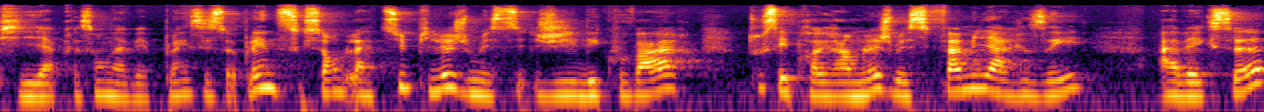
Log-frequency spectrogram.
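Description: The speech races along very fast with a somewhat breathy quality. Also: woman. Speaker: singer-songwriter. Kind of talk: casual chat. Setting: home studio in Montreal.

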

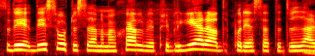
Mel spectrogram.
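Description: A woman speaks at a very fast pace, her medium-pitched voice carrying a fairly even intonation. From Sweden, Stockholm (Bredäng). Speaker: podcast co-host, rhetorician. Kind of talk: casual interview chat.

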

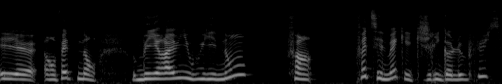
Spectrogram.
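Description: A woman with a high-pitched voice talks at a fairly quick pace but leaves long, frequent pauses, in a very clean recording with a silent background and a dry, close sound with no echo. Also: ordinary pitch variation. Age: 20s. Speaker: content creator and entrepreneur. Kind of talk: casual chat.

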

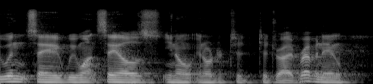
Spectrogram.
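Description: At a moderate pace, a man with an American accent speaks in a fairly low pitch, with audible room echo around him. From California. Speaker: tech entrepreneur. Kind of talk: interview. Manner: halting.

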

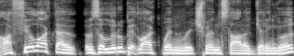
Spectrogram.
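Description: Speaking very fast, a man with an Australian accent keeps to a medium pitch. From rural Australia. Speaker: former footballer and business founder. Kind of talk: casual chat.

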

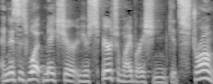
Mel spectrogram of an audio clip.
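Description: Against a quiet background, a woman talks with a fairly low pitch. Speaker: spiritual author and teacher. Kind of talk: casual talk on spirituality. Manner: halting, filler-heavy.

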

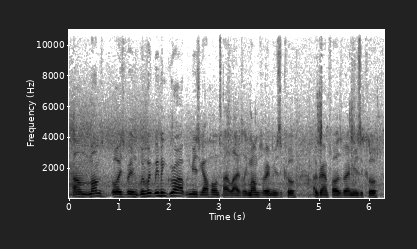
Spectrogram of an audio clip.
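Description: A very fast voice in an Australian accent, with ordinary pitch variation and noticeable background noise. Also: man, medium pitch for a man. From Australia, Cairns, Queensland. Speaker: musician. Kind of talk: casual interview. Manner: halting.

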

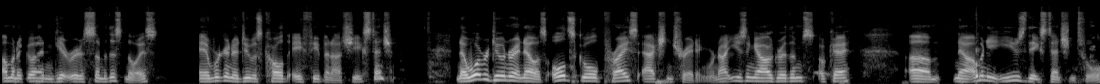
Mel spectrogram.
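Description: Talking at a very fast pace, a man uses a fairly high pitch, lively intonation and vocal fry. His voice sounds dry and close with no echo, and the background is quiet. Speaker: crypto market analyst. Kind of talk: casual chat with chart analysis. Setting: live stream.

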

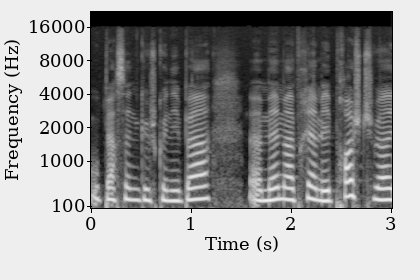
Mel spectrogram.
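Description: Over a very clean recording with a silent background and dry, close sound with no echo, a woman speaks with a fairly high pitch, a dark, mellow tone and monotone, flat intonation. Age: 20s. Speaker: entrepreneur and author on acne. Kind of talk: personal testimony interview.

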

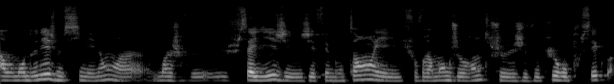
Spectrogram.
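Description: Her tone is dark and mellow, set at medium pitch with monotone, flat intonation. This woman speaks at a fairly quick pace, her loudness swinging widely. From Réunion, east (Bras-Panon, Saint-André). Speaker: journalist and travel blogger. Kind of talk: casual interview.

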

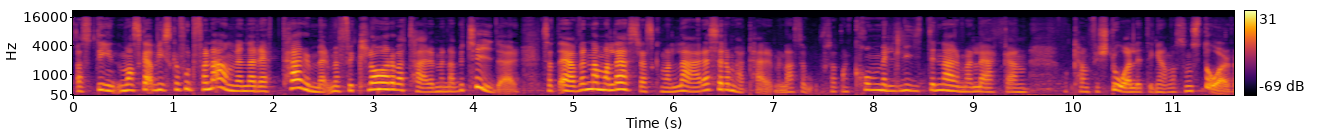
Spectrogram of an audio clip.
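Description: A woman with an unremarkable speaking voice talks fairly quickly at a fairly high pitch, with lively intonation and big swings in loudness. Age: 40s. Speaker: health entrepreneur. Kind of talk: casual interview.

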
